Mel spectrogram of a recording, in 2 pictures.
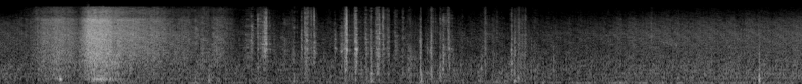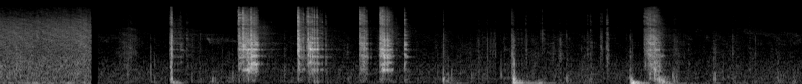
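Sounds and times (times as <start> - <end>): steady hissing noise: 0.0 - 9.7
dull thuds: 12.4 - 13.7, 14.3 - 15.0.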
